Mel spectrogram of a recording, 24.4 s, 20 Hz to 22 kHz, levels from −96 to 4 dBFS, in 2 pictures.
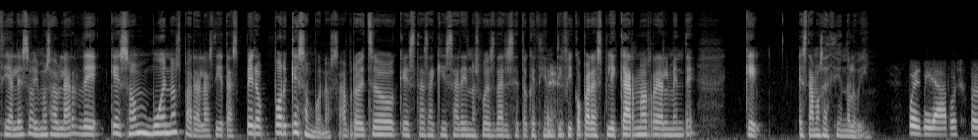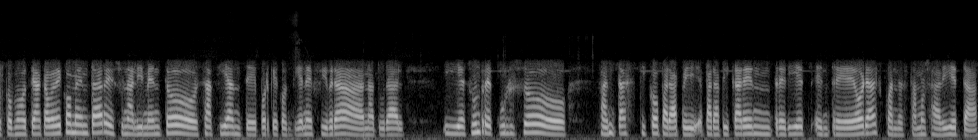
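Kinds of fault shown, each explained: AAC frame loss with muting: the decoder zeroes a missing frame's spectrum, so around 7.18 to 7.20 s a brief, soft-faded dip of about 21 ms appears, which fits a single lost frame.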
